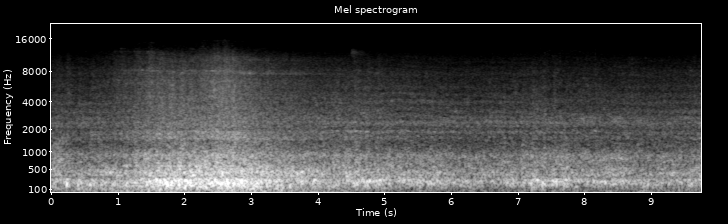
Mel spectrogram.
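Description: Express train of passenger coaches running through a station without stopping: a steady rush of wheels on rail with clickety-clack, loudest about two seconds in.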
